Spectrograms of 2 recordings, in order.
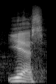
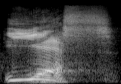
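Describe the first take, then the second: First: It is said plainly, without extra force. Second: It is said strongly, with emphatic force.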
